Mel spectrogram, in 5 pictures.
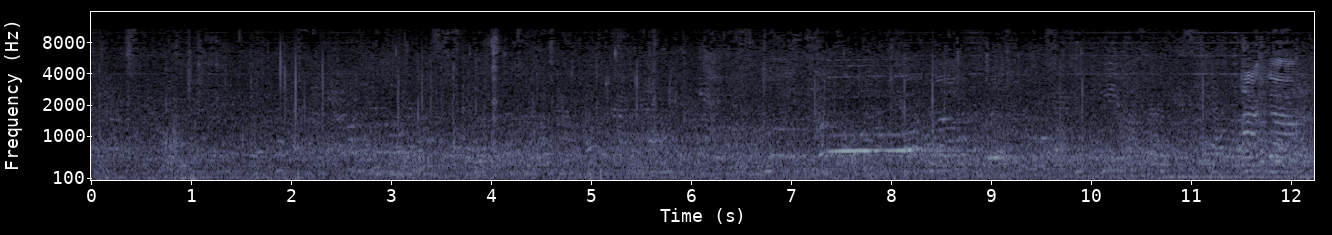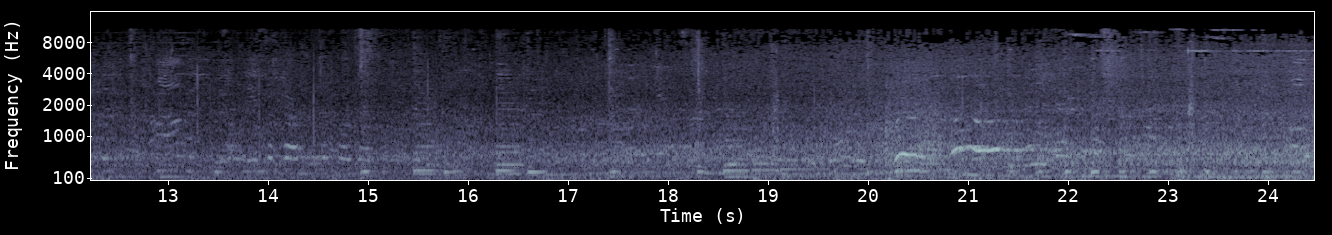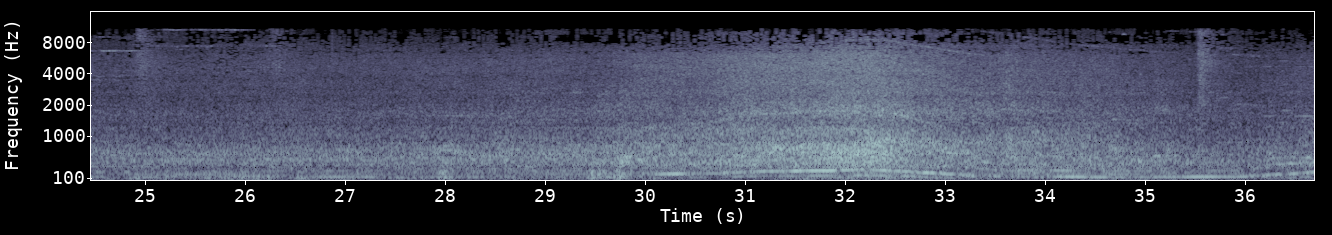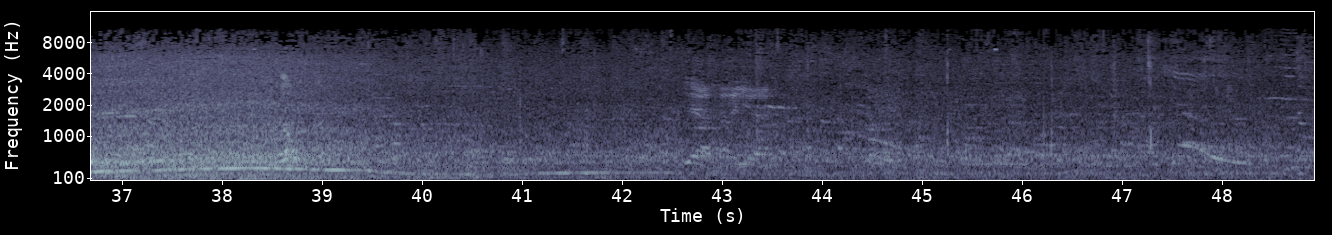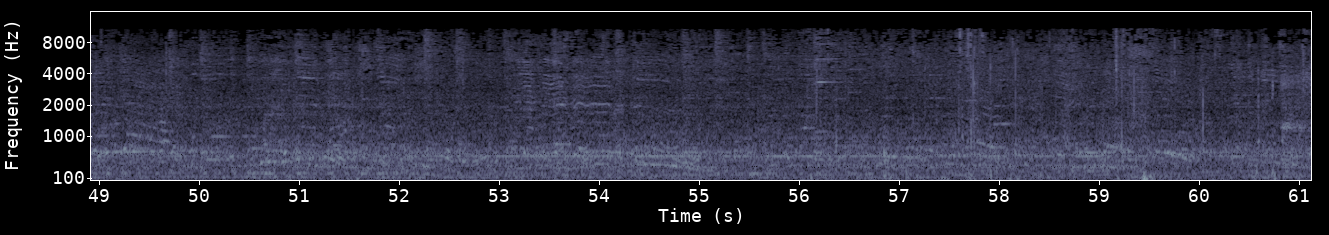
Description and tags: Street Ambeince with street musicians in French Quarter
Recorded with an H4n Zoom in the French Quarter New Orleans.
French-Quarter, Musician, New-Orleans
